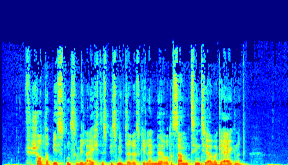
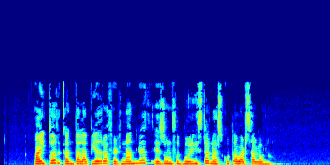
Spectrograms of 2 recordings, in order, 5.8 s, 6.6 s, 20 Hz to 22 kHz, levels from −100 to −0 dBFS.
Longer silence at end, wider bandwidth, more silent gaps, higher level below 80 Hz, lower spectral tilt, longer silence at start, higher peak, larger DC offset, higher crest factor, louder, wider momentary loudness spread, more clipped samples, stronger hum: second, 0 s vs 1.2 s; first, 16 kHz vs 11 kHz; neither; first, -42 dBFS vs -80 dBFS; first, -6 dB/octave vs -4.5 dB/octave; second, 0.1 s vs 0.7 s; about the same, -4 dBFS vs -2 dBFS; neither; about the same, 20 dB vs 20 dB; about the same, -23 LUFS vs -21 LUFS; about the same, 7 LU vs 6 LU; neither; neither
